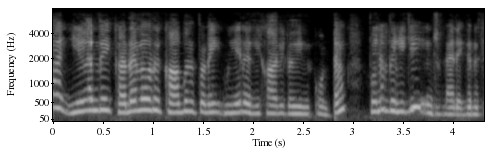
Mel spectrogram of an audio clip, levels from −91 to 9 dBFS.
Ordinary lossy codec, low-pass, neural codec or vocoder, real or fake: Opus, 64 kbps; 7.2 kHz; codec, 24 kHz, 0.9 kbps, WavTokenizer, medium music audio release; fake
